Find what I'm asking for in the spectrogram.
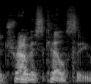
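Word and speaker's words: Travis Kelce: How do you pronounce this man's surname? Is it Kelsey? – Travis Kelsey. – Travis Kelsey, right.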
